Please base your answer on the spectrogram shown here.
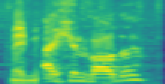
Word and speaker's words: Eichenwalde: Can you pronounce this map for me one more time? Eichenwalde?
